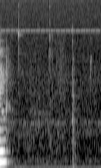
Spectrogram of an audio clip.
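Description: A few faint, isolated clicks of a computer mouse button.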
